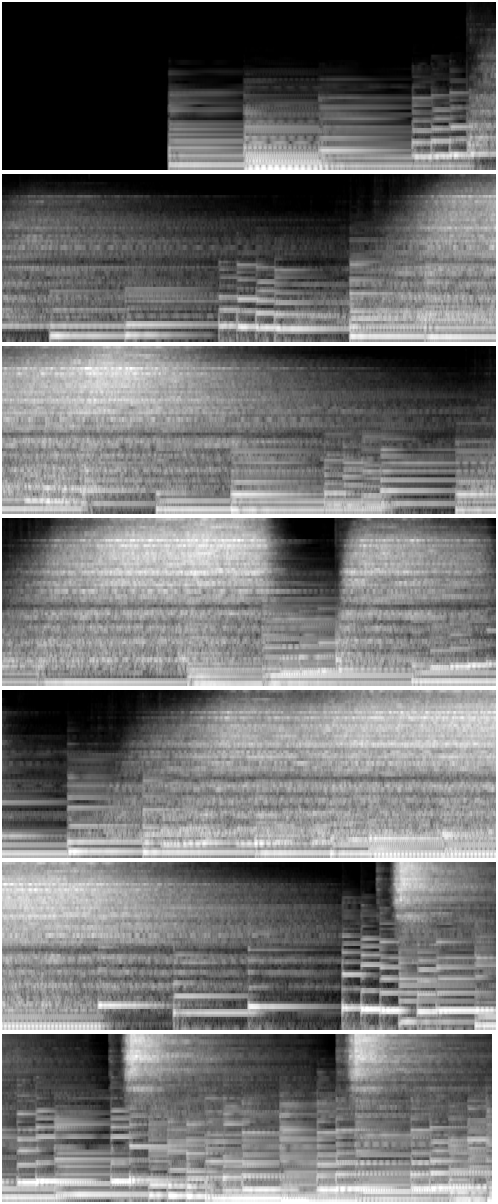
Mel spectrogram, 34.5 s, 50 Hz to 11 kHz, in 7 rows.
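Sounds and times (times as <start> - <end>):
piano: 1.7 - 34.5
cymbal: 4.7 - 7.3, 8.6 - 13.6, 14.5 - 19.9, 20.8 - 30.0, 30.7 - 32.1, 33.0 - 34.5.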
